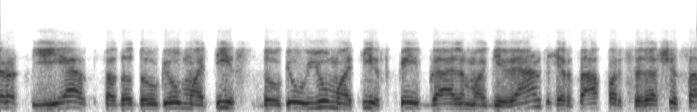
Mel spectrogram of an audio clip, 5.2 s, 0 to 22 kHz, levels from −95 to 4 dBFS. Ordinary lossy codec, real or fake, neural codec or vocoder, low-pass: Opus, 32 kbps; real; none; 7.2 kHz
